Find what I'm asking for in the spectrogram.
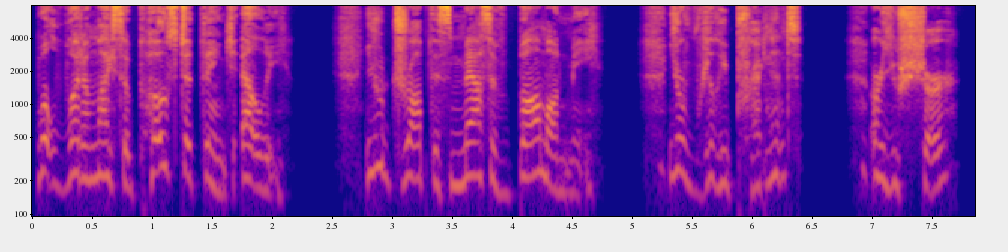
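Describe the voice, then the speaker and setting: A woman's voice: fairly low pitch, lively intonation, measured pace, few pauses, a little mellow, breathy edge, dry recording, studio quality, full character voice. Woman reading a seething, angry young man. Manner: clipped, seething.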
